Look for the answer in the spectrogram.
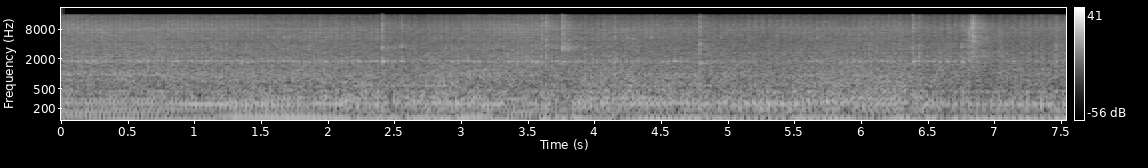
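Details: Honda ATV found at a yard sale, revived with no parts after checking spark and compression and adding fuel: single-cylinder thumps along steadily with a few light clicks on top, no misfires; runs healthy.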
